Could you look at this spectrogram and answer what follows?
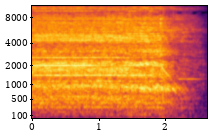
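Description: A heat embossing gun blows hot air over salt dough, a steady loud whirring hiss that holds evenly for a couple of seconds, then winds down as it is switched off.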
